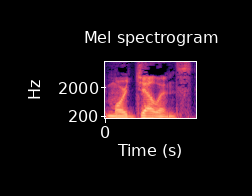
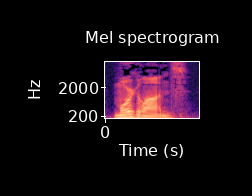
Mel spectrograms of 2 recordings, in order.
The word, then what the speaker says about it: Morgellons: I saw on some pronunciation site Morgellons, but we're both going to make a hard G sound.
